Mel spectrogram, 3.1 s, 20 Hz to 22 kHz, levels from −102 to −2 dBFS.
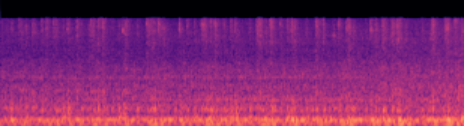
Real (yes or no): yes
